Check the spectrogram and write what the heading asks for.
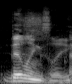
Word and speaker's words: Billingsley: B-A-U. – Bo, yeah. – Bo Billingsley? What did you say? – I'm assuming it's Billingsley. – Billingsley. – That's how it's pronounced.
